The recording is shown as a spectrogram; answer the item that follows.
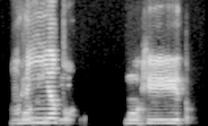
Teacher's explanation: dia seolah-olah barisnya itu kayak lebih ke fathah tapi dia bukan 100% fathah Nah karena dia qqalah dia enggak ada baris kan dia sebenarnya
